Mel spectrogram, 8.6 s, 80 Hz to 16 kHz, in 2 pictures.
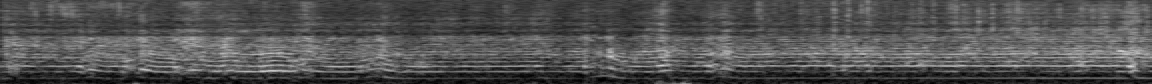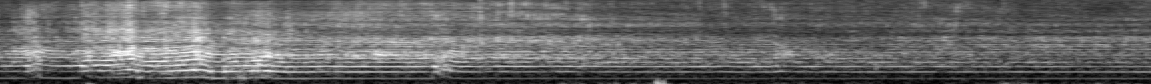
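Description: The motor of a UDI U001 Cheerwing Venom RC racing boat whines at speed, a high buzzing tone that rises and falls in pitch as the boat carves turns, with no one talking.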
